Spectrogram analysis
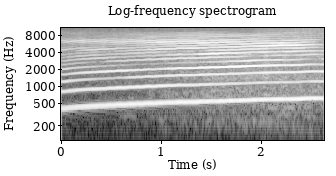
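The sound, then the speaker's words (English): A voice imitates a wailing siren, holding one loud, continuous tone that climbs slowly and steadily in pitch from start to finish. “and the siren goes off like,”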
